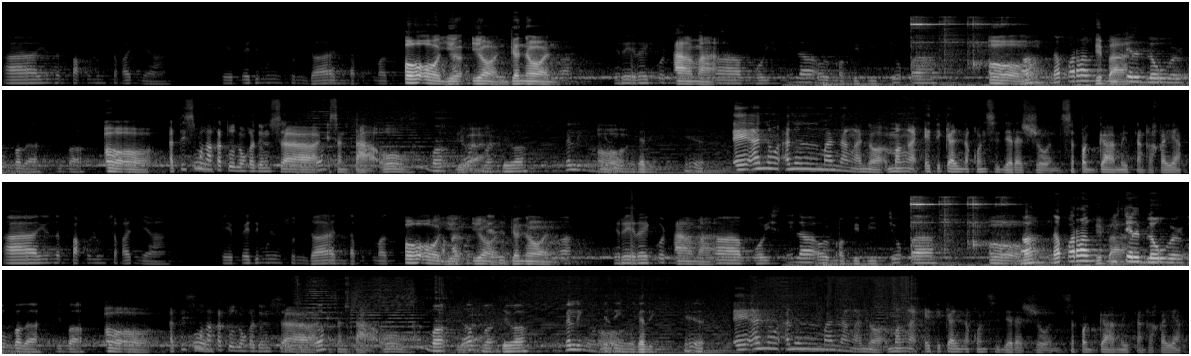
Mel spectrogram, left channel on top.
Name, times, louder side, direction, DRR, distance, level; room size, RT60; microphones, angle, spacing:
voice 1, 0.0-0.6 0.9-1.6 2.2-3.4 3.7-3.9 4.9-5.0 5.6-5.7 6.1-6.6 7.1-9.4 10.2-12.7 13.8-14.0 14.6-15.1 16.0-18.4 18.7-18.9, right 5 dB, 70° right, 18 dB, 0.4 m, -32 dB
voice 2, 4.0-5.6 6.7-7.2 9.9-10.4 10.9-11.3 12.9-13.4 13.6-16.0 16.4-16.8 17.8-18.1 19.2-23.7, left 5 dB, 45° left, 17 dB, 0.4 m, -30 dB
sound 1, 5.4-18.1, equal, 35° right, 2.5 m, -46 dB
sound 2, 7.8-12.1, right 3 dB, 15° right, 1.6 m, -32 dB
sound 3, 14.8-21.0, right 4 dB, 55° right, 1.9 m, -48 dB
17.0 x 13.5 x 4.7 m, 1.2 s
head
